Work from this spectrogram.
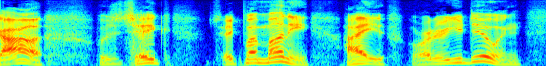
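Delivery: put-on angry, confused bewilderment. Retelling their reaction to an employee, acting out angry confusion. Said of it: "like a angry confusion".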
